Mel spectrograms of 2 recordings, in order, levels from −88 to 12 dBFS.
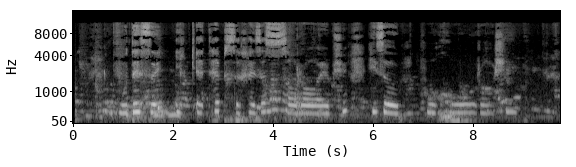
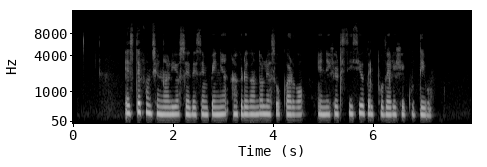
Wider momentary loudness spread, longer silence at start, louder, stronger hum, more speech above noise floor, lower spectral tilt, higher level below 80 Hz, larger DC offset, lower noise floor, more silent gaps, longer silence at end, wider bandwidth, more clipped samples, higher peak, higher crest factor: first, 17 LU vs 7 LU; second, 0.05 s vs 1.05 s; first, -21 LUFS vs -27 LUFS; neither; second, 24 dB vs 49 dB; second, -2.5 dB/octave vs -8 dB/octave; first, -46 dBFS vs -78 dBFS; neither; second, -47 dBFS vs -75 dBFS; neither; second, 0 s vs 0.8 s; first, 11.5 kHz vs 8 kHz; neither; first, -2 dBFS vs -8 dBFS; about the same, 22 dB vs 18 dB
